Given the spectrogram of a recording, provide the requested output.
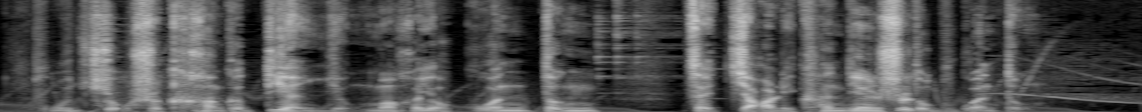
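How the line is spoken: Grudging low mutter. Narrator (Chinese): 心不甘情不愿地坐好，低声嘀咕道

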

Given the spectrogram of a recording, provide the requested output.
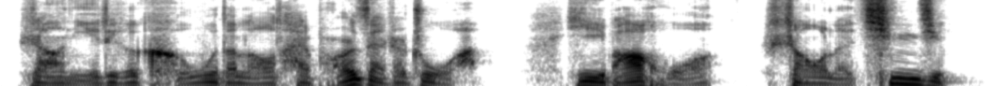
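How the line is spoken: Through gritted teeth. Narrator (Chinese): 曾大伟咬了咬牙，切齿地说

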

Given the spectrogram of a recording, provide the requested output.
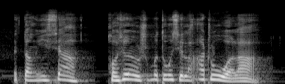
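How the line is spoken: Loud shout. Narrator (Chinese): 后面那个人大喊了一声

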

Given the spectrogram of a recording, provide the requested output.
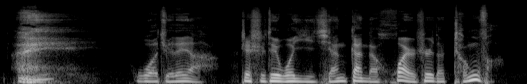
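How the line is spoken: Long sigh. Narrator (Chinese): 阿吉布长叹一声

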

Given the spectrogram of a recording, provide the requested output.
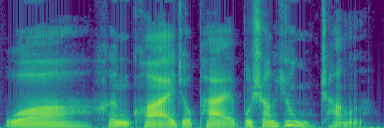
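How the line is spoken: Sighing. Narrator (Chinese): 唉，船夫叹息道

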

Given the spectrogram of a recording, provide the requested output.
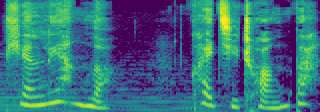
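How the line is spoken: Gentle. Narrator (Chinese): 妈妈 温柔地说

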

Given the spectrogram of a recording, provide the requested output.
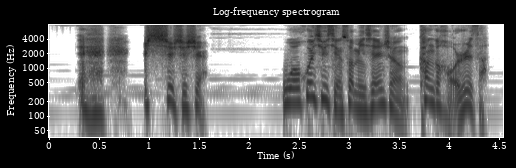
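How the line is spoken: Excited grinning. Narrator (Chinese): 宋来…两眼放光的咧嘴笑开了

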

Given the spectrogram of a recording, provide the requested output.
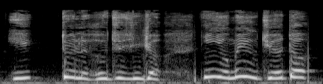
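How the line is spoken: Panting, out of breath. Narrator (Chinese): 小鸡墩墩呢，喘着粗气说道

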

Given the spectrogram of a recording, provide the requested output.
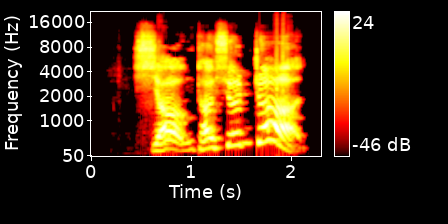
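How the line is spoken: Loud roar. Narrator (Chinese): 士兵鱼大吼

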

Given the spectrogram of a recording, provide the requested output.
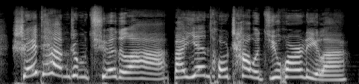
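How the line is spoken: Yelling. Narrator (Chinese): 冲着办公室大叫

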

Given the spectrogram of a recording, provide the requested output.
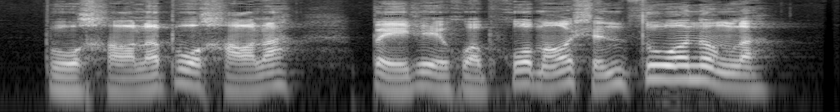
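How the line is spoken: Shouting in alarm. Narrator (Chinese): 沈一大叫道

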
